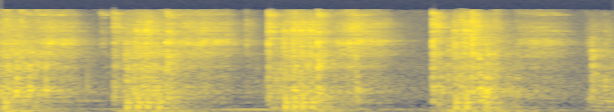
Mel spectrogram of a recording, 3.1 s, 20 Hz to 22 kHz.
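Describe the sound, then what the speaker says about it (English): Starter cord of a Husqvarna 136 chainsaw being pulled three times to check compression, each pull a rough whirring rasp with a chugging resistance, fairly close. "I did pull the chainsaw to make sure it had compression, and I will demonstrate that now."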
